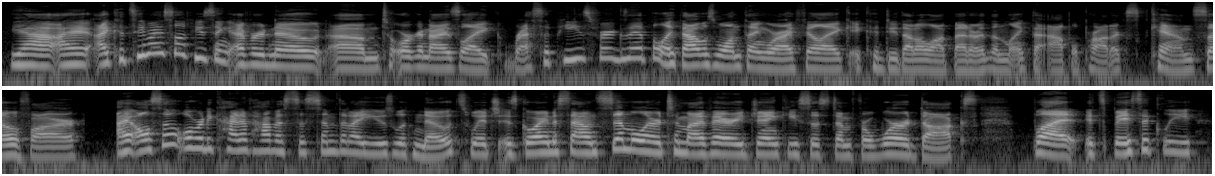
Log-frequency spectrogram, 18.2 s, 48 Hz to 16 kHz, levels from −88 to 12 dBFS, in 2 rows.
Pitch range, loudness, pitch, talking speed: 175-230 Hz, -30 LUFS, 200 Hz, 230 wpm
